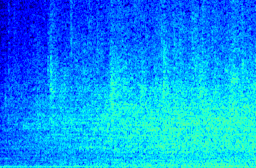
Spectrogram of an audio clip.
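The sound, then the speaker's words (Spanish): Rain falls in a steady, dense hiss of countless drops that swells slightly in the first second and then holds even and unbroken throughout. “Llueve.”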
